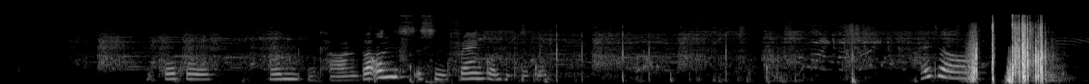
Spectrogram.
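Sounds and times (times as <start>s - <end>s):
speech: 1.5s - 5.7s, 9.2s - 9.8s
mobile phone falling: 9.7s - 10.6s.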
